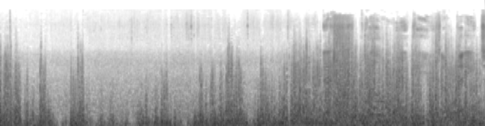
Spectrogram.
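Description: Strong wind blowing across the camera's microphone: a loud, gusting rumble that swells and dips.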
